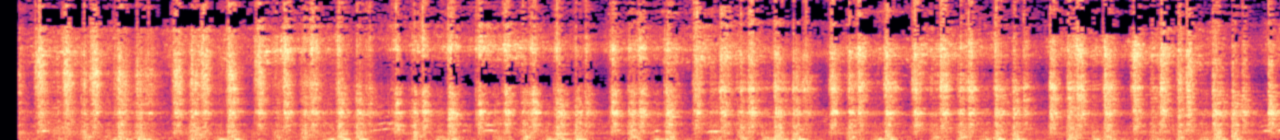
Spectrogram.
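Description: A troupe of folk drummers playing large double-headed drums together in a fast, dense rhythm, with deep beats falling about twice a second under rapid strokes.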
